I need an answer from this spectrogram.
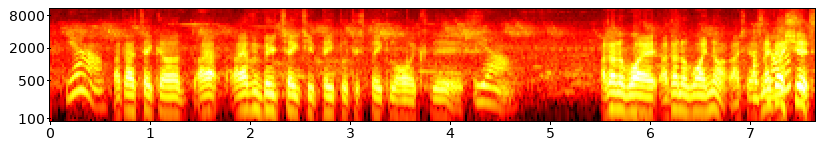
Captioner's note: speaks with W-ton accent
